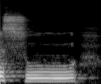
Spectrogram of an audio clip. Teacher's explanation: سین واو پہ سو، واو ساکن سے پہلے سین کے اوپر پیش ہے، واو مد ہوگا یعنی واو کھینچے گا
